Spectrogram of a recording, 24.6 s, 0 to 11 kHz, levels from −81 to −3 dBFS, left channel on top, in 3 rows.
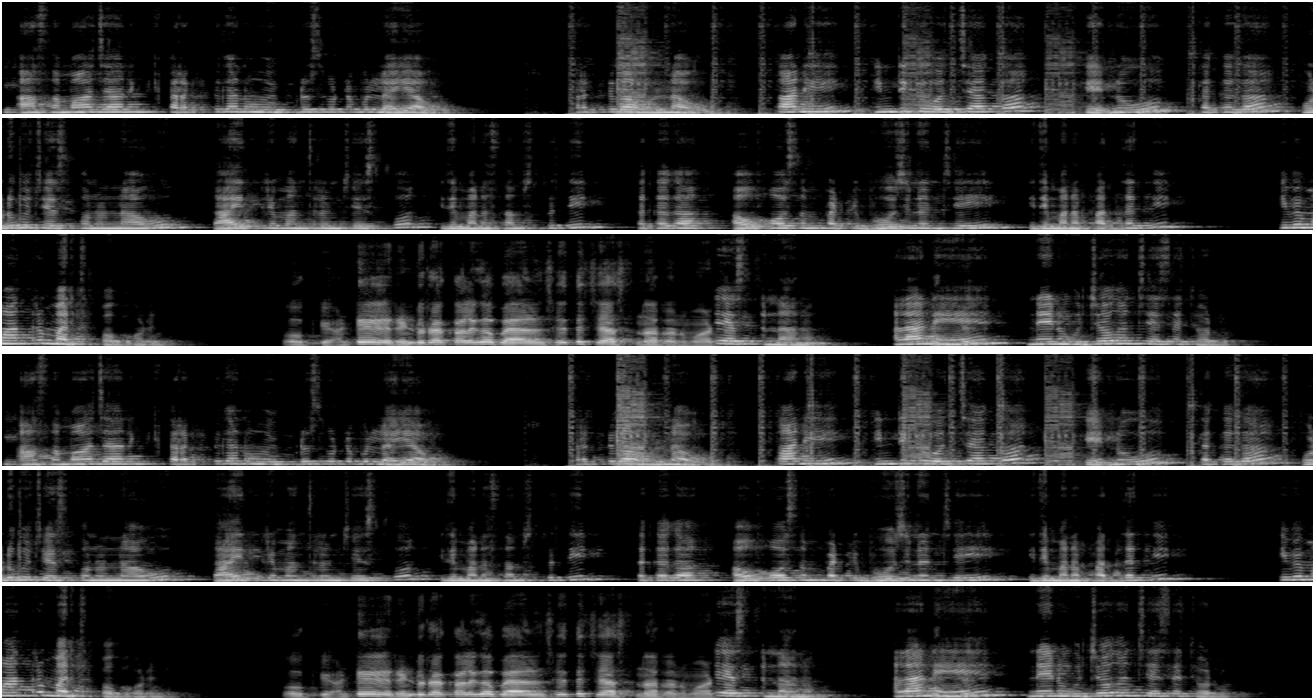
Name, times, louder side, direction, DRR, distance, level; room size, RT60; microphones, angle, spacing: voice 1, 0.0-2.7 3.6-4.4 4.8-6.4 6.8-11.9 12.3-15.5 16.2-17.4 20.8-21.5 22.0-24.0, left 1 dB, 10° right, 5 dB, 2.2 m, -28 dB
sound 1, 3.5-7.1 7.4-7.7 8.0-8.1 8.3-8.4, right 3 dB, 80° right, 2.0 m, -37 dB
voice 2, 18.1-20.8 22.4-22.5, left 1 dB, 10° left, 12 dB, 0.7 m, -26 dB
18.5 x 18.5 x 2.7 m, 0.38 s
head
